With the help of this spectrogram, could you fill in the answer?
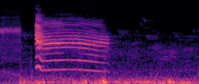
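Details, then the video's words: Brahminy kite call: one loud, high, wailing mew that starts sharply and slowly falls in pitch over about a second, with low rumbling noise in the background. "Brahminy Kite Bird Call"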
